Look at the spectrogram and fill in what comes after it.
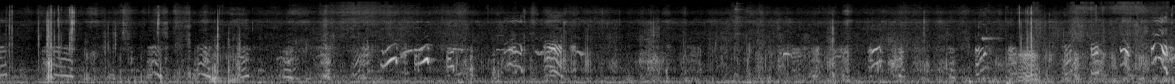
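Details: A litter of hungry 13-day-old Cane Corso puppies at a breeder near Nashville, Tennessee, recovering from canine infectious respiratory complex. Many short, high, rising whines and squeaks overlap continuously, with occasional louder snuffling bursts.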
